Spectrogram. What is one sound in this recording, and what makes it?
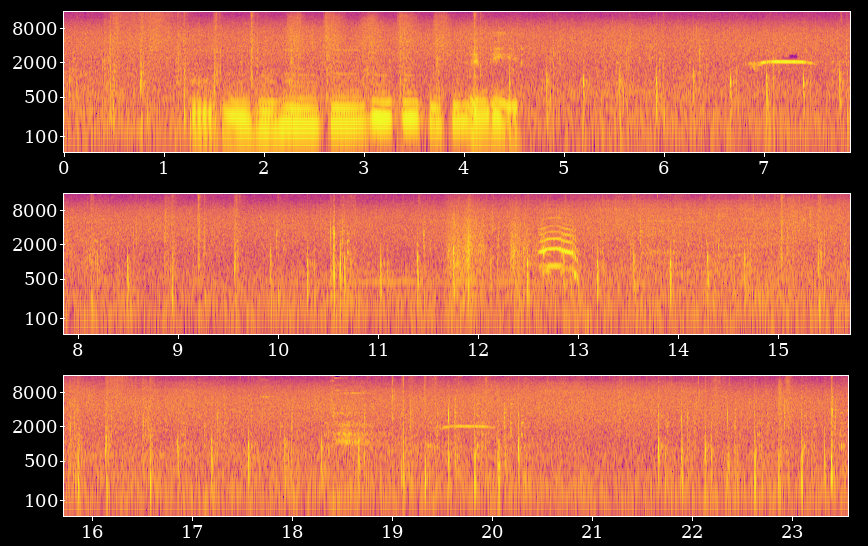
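Footsteps crunch over grass and stone.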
